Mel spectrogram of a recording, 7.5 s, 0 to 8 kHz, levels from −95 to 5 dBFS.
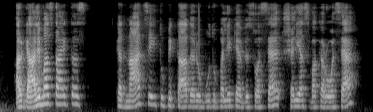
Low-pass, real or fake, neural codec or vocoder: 7.2 kHz; real; none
